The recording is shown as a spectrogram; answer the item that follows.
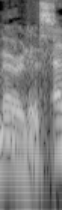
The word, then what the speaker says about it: emeritus: We have Professor Alan Dershowitz, a leading constitutional lawyer in the country, Harvard Law School emeritus. Did I say that correctly? – Emeritus. – Emeritus. I always say it wrong.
